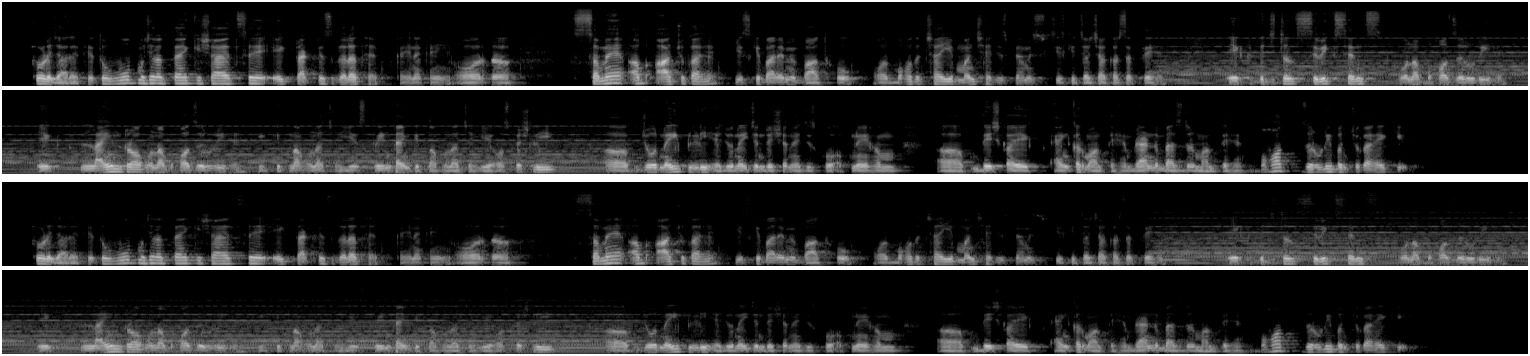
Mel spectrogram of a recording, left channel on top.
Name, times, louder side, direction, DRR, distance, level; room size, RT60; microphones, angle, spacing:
voice 1, 0.3-5.1 5.9-11.6 12.2-13.7 13.9-15.0 15.6-20.8 21.3-24.2 24.6-29.3, left 3 dB, 50° left, 12 dB, 0.7 m, -27 dB
Organ, 11.5-22.3, right 2 dB, 80° right, 3.9 m, -40 dB
20.0 x 18.5 x 2.9 m, 0.36 s
head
